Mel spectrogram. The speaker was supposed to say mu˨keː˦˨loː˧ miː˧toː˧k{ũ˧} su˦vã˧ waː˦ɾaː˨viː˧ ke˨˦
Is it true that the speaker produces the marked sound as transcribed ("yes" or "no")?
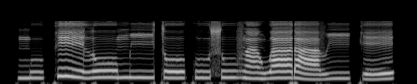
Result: no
